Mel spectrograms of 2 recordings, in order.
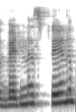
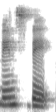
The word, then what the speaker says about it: Wednesday: இதை வெட்னஸ்டேன்னு ப்ரொனவுன்ஸ் பண்ணாதீங்க, வென்ஸ்டே அப்படின்னு சொல்லுங்க.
